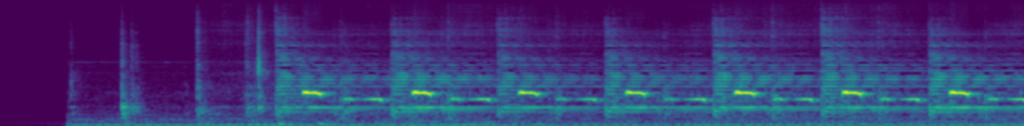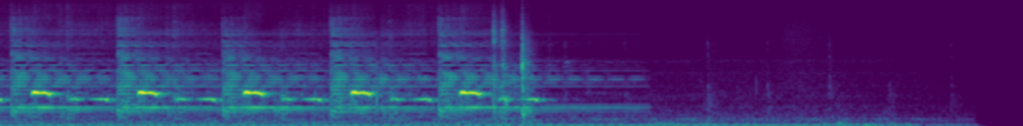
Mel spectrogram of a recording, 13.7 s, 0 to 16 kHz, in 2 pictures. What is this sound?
Käkikello lyö 12 nopeasti. Sekä kukkumiset että kellonlyönnit samanaikaisesti.
Paikka/Place: Suomi / Finland
Aika/Date: 1957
